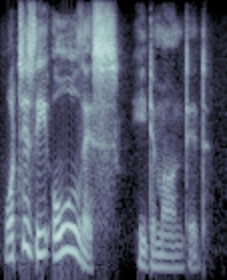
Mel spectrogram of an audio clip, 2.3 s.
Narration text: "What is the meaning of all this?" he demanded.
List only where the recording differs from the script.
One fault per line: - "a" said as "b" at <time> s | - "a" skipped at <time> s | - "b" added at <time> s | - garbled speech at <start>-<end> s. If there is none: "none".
- "meaning of" skipped at 0.5 s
